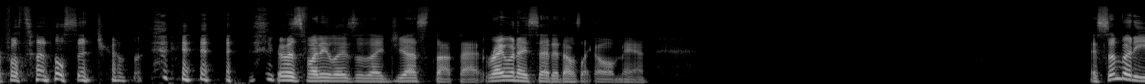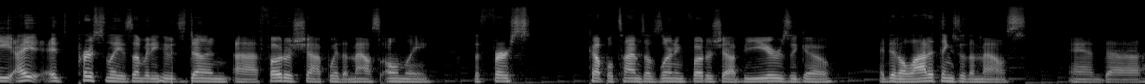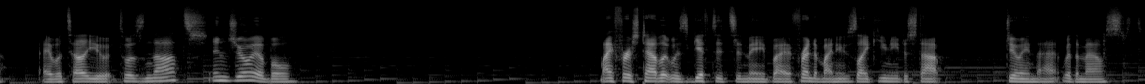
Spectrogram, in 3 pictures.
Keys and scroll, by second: 21.0 ctrl+z, 22.1-22.9 typing, 33.6 ctrl+z, 33.8 ctrl+z.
